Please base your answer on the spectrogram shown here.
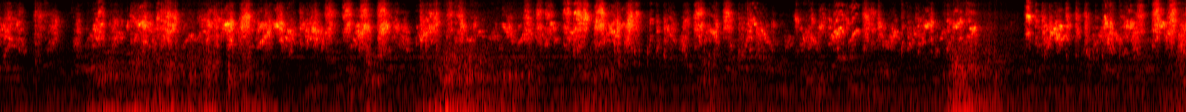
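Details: A colony of colorful budgies in an aviary at their morning treat, giving overlapping high chirps and squawks in busy, uneven waves, broken by short lulls, with occasional low thuds and flapping in the background.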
